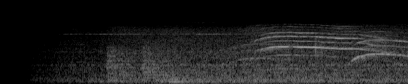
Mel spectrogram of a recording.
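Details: Two cats facing off at sunset, fighting for leadership of their area. Drawn-out, wavering high yowls with rising and falling harmonics swell in the second half and grow loudest near the end, over a faint low hum.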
